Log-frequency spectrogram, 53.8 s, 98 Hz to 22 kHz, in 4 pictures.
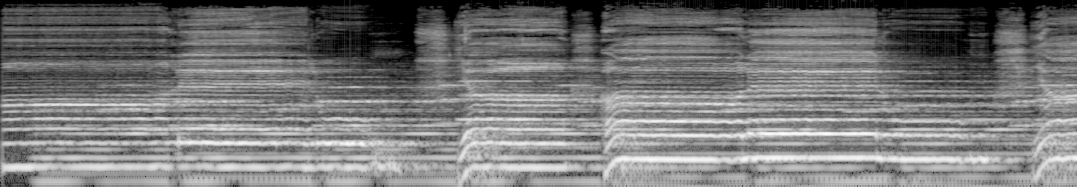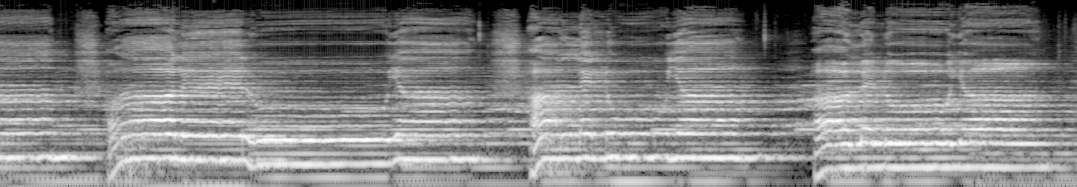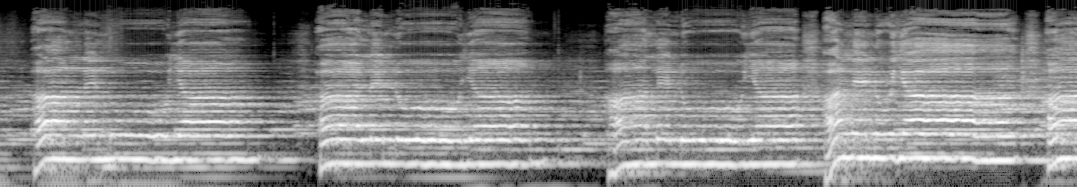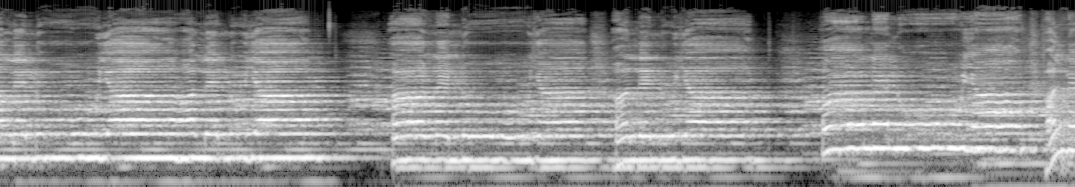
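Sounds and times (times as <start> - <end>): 
tenor singing alleluia: 0.0 - 53.8.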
